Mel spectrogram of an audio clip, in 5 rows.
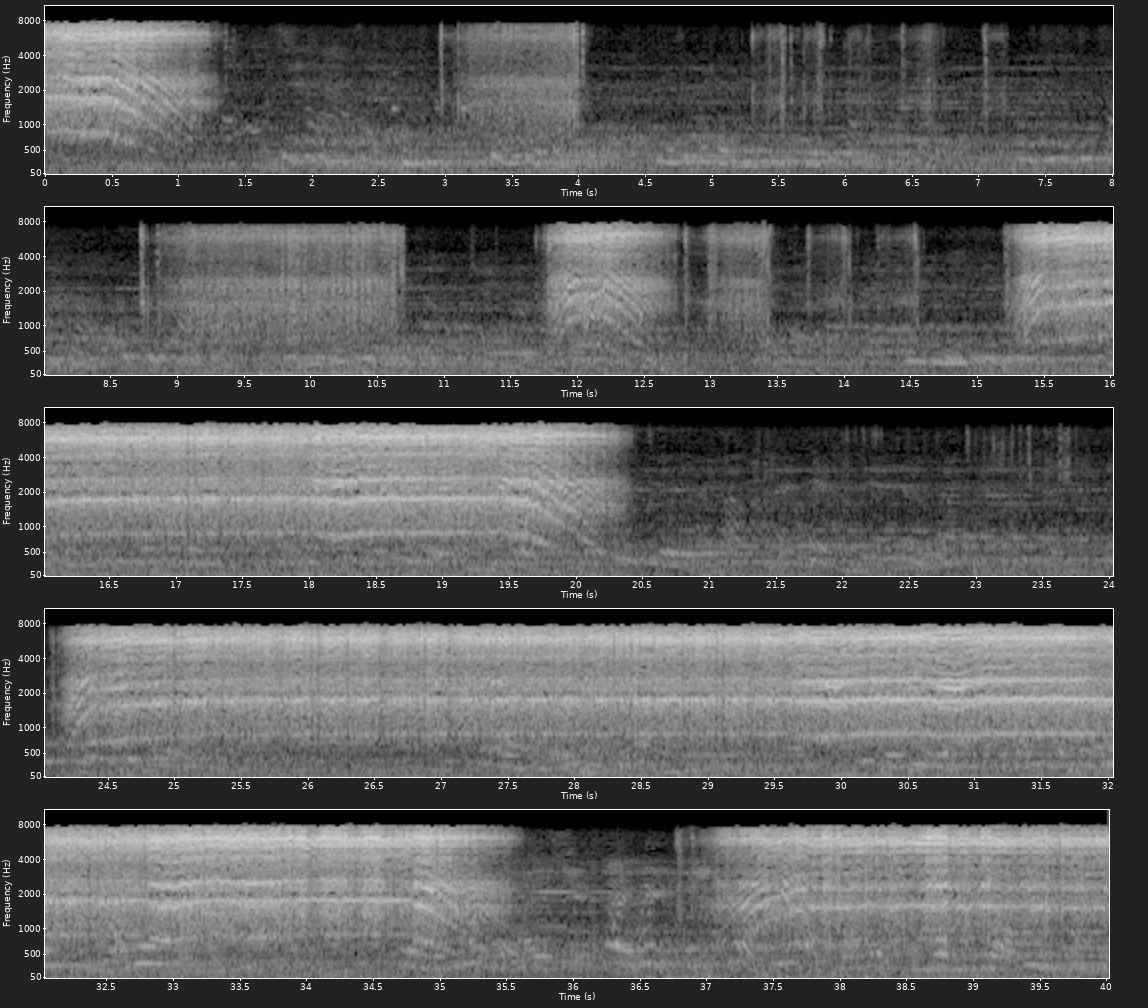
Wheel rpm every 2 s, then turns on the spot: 90, 10, 10, 0, 20, 30, 30, 40, 220, 210, 10, 0, 160, 230, 230, 220, 230, 130, 40, 200.
2-6 8-14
